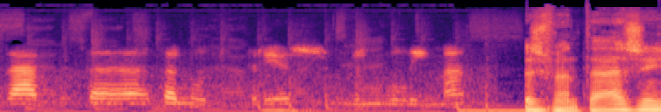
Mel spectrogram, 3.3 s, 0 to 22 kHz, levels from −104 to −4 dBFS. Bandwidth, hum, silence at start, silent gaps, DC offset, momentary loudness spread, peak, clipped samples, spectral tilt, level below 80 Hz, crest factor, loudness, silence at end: 18.5 kHz; none; 0 s; none; 0.6%; 15 LU; -4 dBFS; under 0.1%; -4 dB/octave; -34 dBFS; 16 dB; -22 LUFS; 0 s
